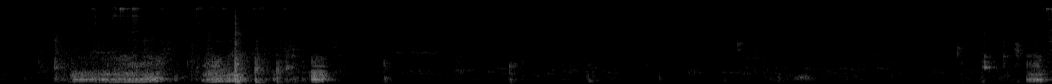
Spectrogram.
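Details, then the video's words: Female Miniature Pinscher wrestling with her toy inside, opening with a strong stretch of throaty growls around three seconds long, then quieter scuffling, a few soft grumbles and clicks, and a final growl at the end. "Min Pin Makes Funny Noises as She Wrestles with her Toy"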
